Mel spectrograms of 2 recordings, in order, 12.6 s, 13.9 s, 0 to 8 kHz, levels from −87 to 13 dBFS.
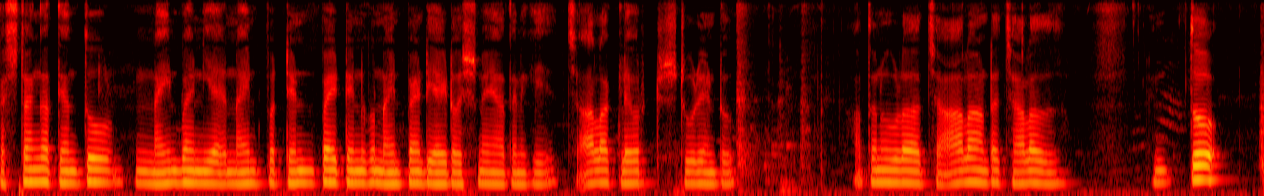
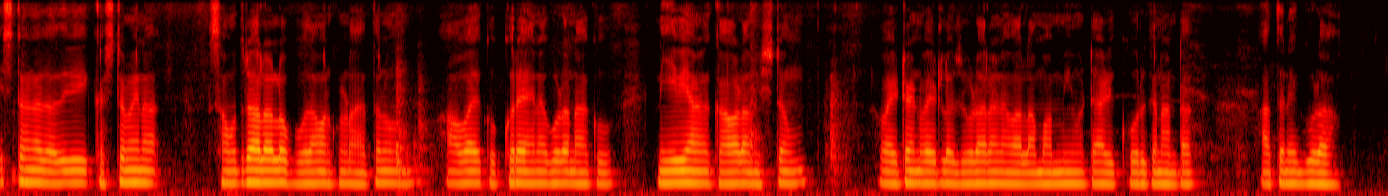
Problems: constant background noise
